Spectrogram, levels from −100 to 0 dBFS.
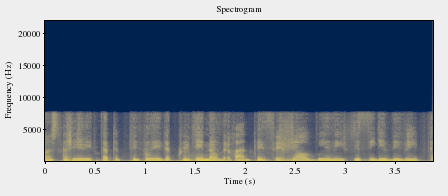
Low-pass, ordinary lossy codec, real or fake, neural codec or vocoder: none; none; fake; codec, 16 kHz, 0.5 kbps, FreqCodec, larger model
